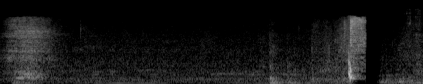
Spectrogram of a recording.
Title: Insta sneezing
